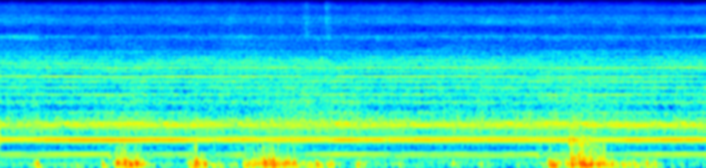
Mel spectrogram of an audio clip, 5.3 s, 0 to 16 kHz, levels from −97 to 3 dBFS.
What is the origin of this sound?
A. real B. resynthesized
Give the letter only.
B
